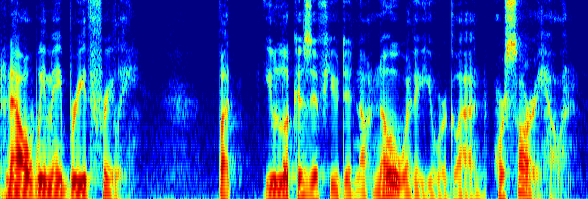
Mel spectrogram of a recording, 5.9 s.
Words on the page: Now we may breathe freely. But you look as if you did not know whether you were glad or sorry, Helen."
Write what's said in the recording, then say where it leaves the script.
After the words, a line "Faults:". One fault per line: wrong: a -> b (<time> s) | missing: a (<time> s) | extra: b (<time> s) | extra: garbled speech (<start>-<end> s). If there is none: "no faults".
Now we may breathe freely. But you look as if you did not know whether you were glad or sorry, Helen."
Faults:
no faults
